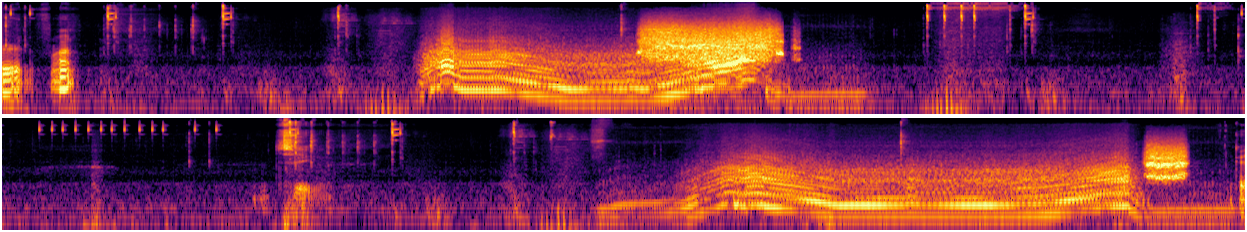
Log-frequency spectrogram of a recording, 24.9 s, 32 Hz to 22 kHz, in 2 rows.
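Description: Honda Civic front-wheel-drive car in Forza Horizon 3, engine revving up in two long rising-and-falling bursts as the wheels spin, separated by quieter idle with clicking sounds in between.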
